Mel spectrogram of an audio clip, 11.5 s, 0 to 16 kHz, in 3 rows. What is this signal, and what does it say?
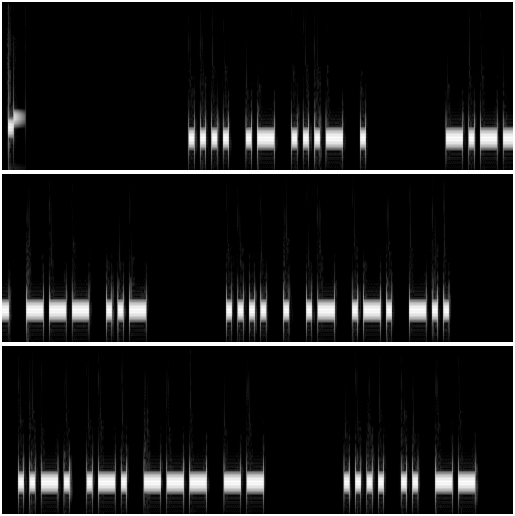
Morse code, heard as a keyed tone, about 28 wpm, 700 Hz. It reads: HAVE YOU HEARD FROM HIM
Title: 2x Word-Spacing - Sentences from Top 400 Words - 28wpm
